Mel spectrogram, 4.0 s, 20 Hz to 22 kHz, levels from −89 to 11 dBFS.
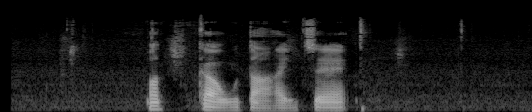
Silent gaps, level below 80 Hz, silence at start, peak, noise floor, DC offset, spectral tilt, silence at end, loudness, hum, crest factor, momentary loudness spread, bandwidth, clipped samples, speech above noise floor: none; -66 dBFS; 0.5 s; -2 dBFS; -60 dBFS; under 0.1%; -5 dB/octave; 1.25 s; -24 LUFS; none; 26 dB; 10 LU; 12 kHz; under 0.1%; 36 dB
